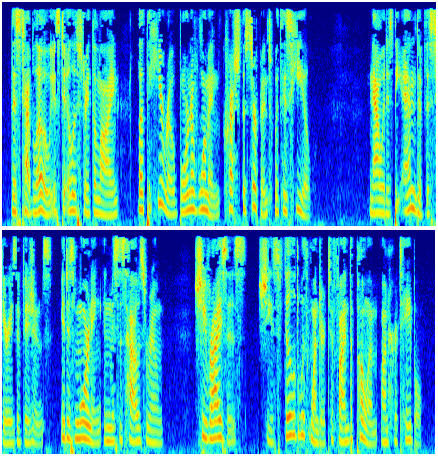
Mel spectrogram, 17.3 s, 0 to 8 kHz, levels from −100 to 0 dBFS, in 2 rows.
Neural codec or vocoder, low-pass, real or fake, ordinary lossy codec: none; 7.2 kHz; real; MP3, 32 kbps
